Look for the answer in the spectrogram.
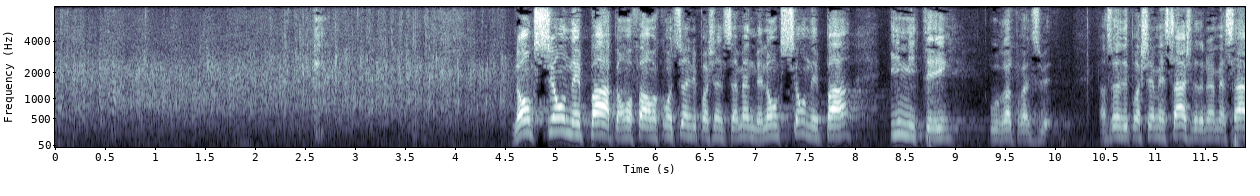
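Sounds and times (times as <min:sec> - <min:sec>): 
crowd audience applause: 0:00.0 - 0:04.6
speech: 0:04.6 - 0:11.9.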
